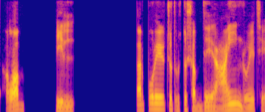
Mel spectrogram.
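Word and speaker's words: رب: তৃতীয় শব্দ রব, এ শব্দে র এর উপরে যেহেতু জবর এসেছে, এজন্য র মোটা করতে হবে। কিন্তু আমরা আমাদের তেলাওয়াতের সময় রকে অনেক সময় মোটা করে পড়ি না, যেটি ভুল। উচ্চারণটা হবে রব বিল।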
